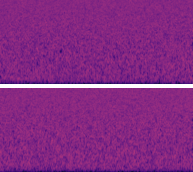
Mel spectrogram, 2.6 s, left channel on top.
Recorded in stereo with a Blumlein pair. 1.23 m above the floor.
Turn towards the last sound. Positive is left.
No sound to turn to.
